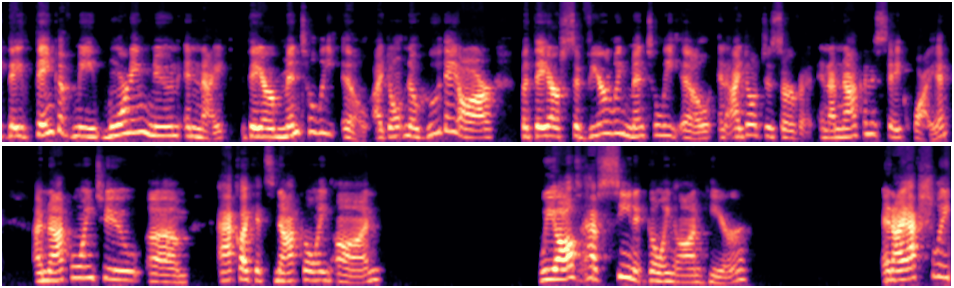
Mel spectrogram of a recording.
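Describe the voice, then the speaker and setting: A woman's voice: a little high, expressive, fast talker, bright, forceful tone. A woman live streamer ranting emphatically and indignantly, repeating herself for emphasis. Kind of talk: impassioned live stream rant.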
